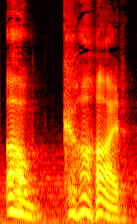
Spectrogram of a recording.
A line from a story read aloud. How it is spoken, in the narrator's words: I groan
